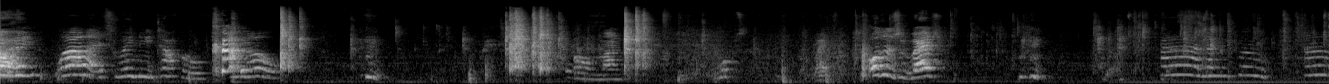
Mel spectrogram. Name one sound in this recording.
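A young boy talks and exclaims close by.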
